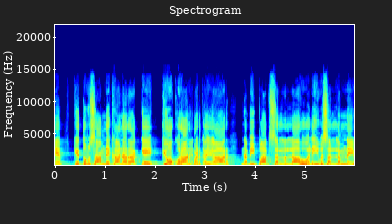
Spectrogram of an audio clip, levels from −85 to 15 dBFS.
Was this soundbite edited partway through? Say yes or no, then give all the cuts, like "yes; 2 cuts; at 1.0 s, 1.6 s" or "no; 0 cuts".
yes; 1 cut; at 3.0 s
